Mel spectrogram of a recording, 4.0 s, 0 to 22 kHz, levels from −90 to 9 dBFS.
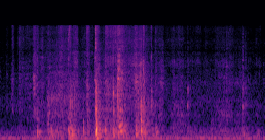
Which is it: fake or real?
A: real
